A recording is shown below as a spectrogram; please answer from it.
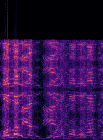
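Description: Several children's voices shouting and chattering excitedly over one another, high-pitched, loudest in the first half-second.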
